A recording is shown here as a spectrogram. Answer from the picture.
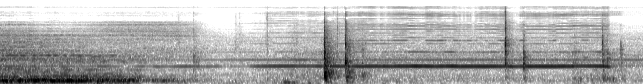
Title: Weird Noise Coming From My VCR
